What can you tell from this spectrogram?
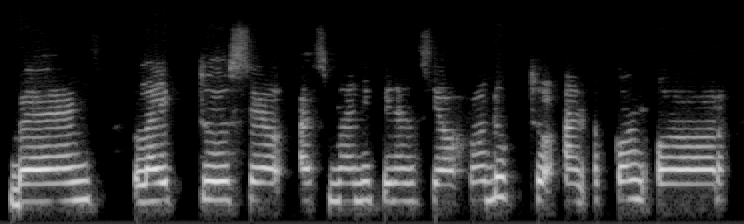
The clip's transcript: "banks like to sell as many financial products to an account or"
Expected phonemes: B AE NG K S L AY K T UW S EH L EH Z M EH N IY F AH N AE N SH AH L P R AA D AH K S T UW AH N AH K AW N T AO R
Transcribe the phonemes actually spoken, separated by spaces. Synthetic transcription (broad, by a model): B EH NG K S L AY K T UW S EH L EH S M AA N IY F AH N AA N S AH L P R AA D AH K T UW AH N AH K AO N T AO R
